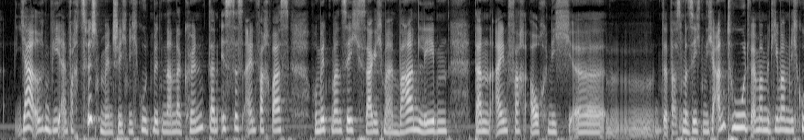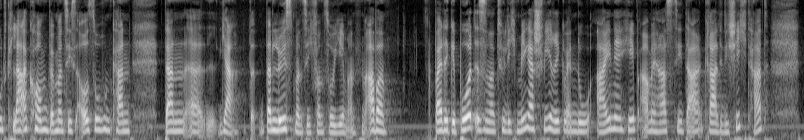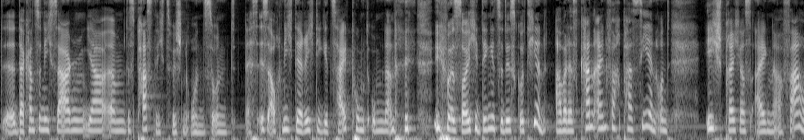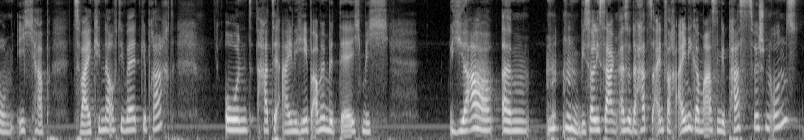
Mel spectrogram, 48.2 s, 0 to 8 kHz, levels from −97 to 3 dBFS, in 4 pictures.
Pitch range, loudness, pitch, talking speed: 195-235 Hz, -19 LUFS, 215 Hz, 180 wpm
